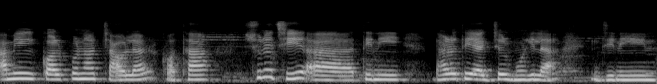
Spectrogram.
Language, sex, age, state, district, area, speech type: Bengali, female, 18-30, West Bengal, Malda, rural, spontaneous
